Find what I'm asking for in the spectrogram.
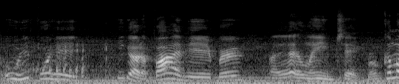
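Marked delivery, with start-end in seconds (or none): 0.0-2.4 mocking commenters. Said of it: "They're like".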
